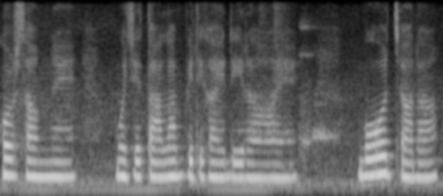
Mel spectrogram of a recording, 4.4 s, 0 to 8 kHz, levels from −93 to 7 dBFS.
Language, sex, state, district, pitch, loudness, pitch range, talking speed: Hindi, female, Arunachal Pradesh, Lower Dibang Valley, 195 Hz, -17 LUFS, 185-200 Hz, 150 wpm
